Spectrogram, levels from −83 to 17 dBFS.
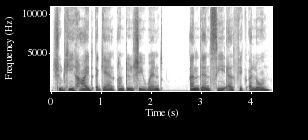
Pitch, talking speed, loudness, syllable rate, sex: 180 Hz, 160 wpm, -16 LUFS, 4.6 syllables/s, female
